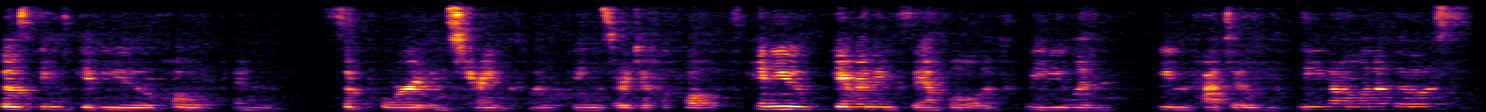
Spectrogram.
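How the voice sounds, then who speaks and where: A woman asks friendly, encouraging interview questions. Her voice sounds re-recorded off a television speaker, so it comes across distant, muffled and ringing with room echo. Her pitch sits in the middle range. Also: flat delivery, normal speed, darkish tone, a little hiss or hum. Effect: re-recorded through a TV speaker. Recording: echoey, dull, distant TV re-recording.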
